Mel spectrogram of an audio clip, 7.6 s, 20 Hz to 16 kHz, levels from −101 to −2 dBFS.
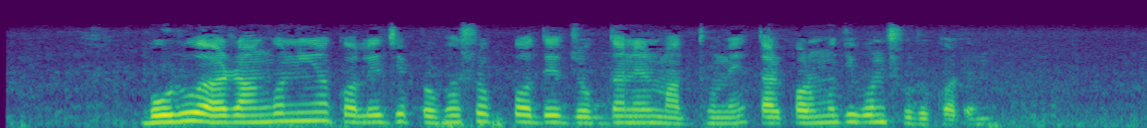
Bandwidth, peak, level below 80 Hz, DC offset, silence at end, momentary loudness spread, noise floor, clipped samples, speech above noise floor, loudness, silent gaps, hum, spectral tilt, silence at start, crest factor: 7.6 kHz; -2 dBFS; -50 dBFS; under 0.1%; 1 s; 15 LU; -51 dBFS; under 0.1%; 32 dB; -19 LUFS; none; none; -6 dB/octave; 0.95 s; 18 dB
